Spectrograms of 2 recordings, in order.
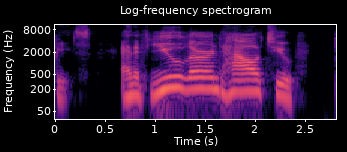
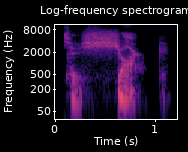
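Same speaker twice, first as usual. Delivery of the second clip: spooky whisper; 6 semitones lower, 14 dB quieter than usual. Acted. Announcing the scariest swim level.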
